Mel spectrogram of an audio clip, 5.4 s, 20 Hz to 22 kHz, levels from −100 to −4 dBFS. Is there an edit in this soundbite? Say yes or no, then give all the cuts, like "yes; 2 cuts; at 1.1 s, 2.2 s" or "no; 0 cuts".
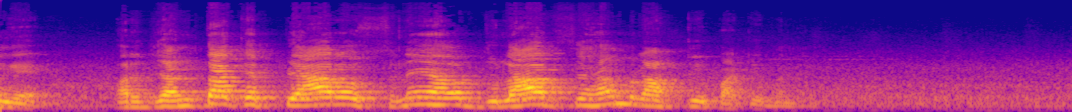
no; 0 cuts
